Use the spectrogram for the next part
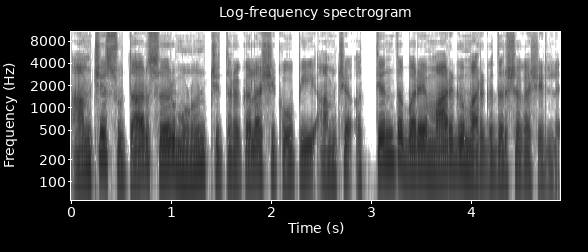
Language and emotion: Goan Konkani, neutral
